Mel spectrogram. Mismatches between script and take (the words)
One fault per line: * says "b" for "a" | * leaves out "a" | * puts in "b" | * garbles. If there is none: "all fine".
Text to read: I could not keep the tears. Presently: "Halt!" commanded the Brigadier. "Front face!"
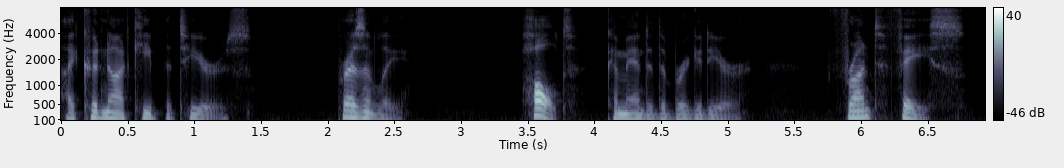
all fine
